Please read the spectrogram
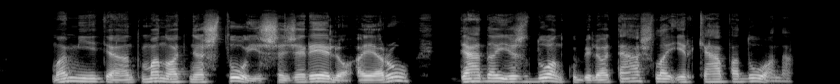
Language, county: Lithuanian, Kaunas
